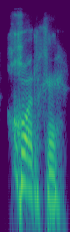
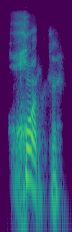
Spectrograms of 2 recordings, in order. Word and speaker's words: Jorge: j and a g e the name George Jorge Jorge Jorge okay here's a word that means what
